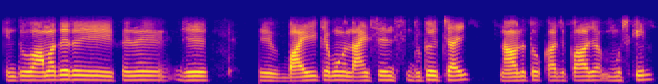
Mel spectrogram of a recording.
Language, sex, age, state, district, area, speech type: Bengali, male, 45-60, West Bengal, Purba Medinipur, rural, conversation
